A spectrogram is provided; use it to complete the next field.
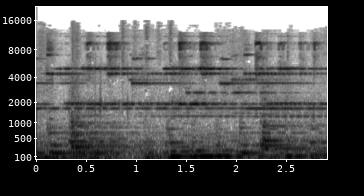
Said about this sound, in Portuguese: Desculpa, gente, é o meu sininho de vento. Tá ventando tá, tá, a, aqui.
